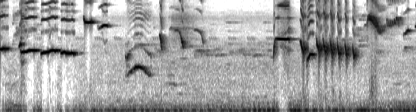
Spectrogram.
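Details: Orange-headed thrush singing loudly, played as a lure to prompt other birds: shrill ringing whistles, sharp rapid chips and sliding notes in quick varied bursts, over a steady low electrical hum.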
